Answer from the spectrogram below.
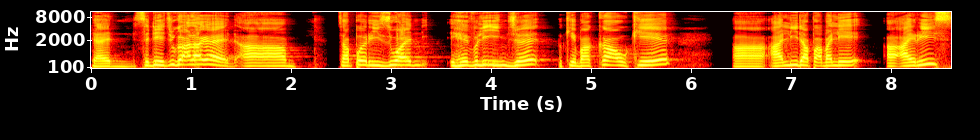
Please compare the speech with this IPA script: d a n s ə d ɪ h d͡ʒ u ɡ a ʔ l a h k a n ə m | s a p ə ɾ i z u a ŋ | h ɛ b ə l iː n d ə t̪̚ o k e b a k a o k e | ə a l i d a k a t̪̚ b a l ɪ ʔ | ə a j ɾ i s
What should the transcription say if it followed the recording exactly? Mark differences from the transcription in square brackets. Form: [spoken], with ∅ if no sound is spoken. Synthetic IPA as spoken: d a n s ə d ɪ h d͡ʒ u ɡ a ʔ l a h k a n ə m | s a p ə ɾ i z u a [n] | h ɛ [v] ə l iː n [d͡ʒ] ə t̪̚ o k e b a k a o k e | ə a l i d a [p] a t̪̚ b a l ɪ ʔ | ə a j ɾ i s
